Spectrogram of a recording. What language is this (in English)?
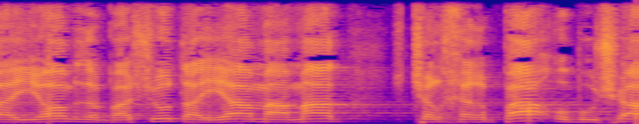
Hebrew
